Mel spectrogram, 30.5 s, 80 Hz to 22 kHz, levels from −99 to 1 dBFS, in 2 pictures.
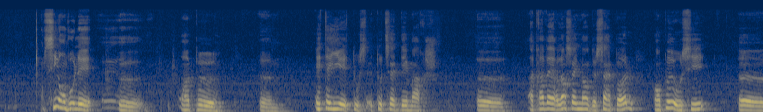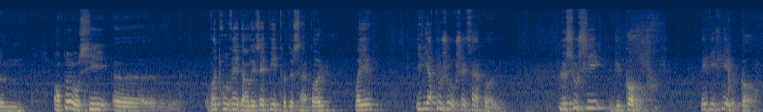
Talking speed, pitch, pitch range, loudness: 100 wpm, 165 Hz, 145-190 Hz, -33 LUFS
